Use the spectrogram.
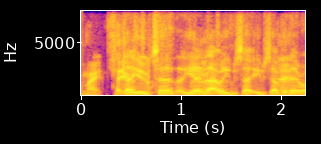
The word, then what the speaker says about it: Ceuta: Mark Domenech is back from, he was at your place in, how do you pronounce it? Sueta, whatever it's called. Ceuta, mate. Ceuta.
